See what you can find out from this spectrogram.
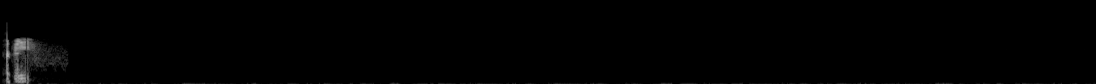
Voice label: Simulcast Police Dep, scanner audio trunk; Mesa Simulcast; MESA PD 3 Red Mt; MesaPoliceDep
